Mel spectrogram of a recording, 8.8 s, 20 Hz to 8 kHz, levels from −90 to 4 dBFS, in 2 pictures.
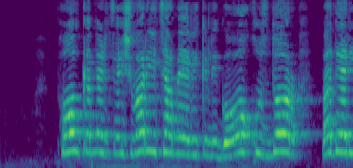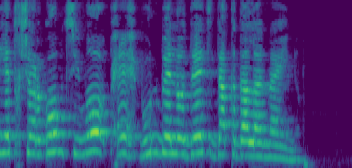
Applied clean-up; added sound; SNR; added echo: none; none; none; none.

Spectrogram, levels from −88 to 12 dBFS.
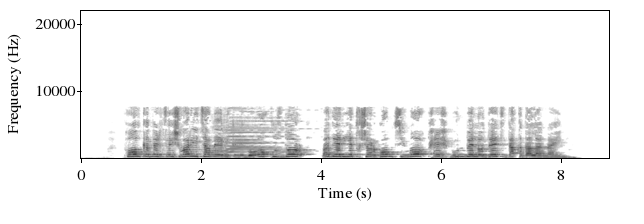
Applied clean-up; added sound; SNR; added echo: classical method Wiener filter.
